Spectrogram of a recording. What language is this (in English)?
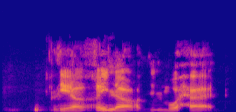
Kabyle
